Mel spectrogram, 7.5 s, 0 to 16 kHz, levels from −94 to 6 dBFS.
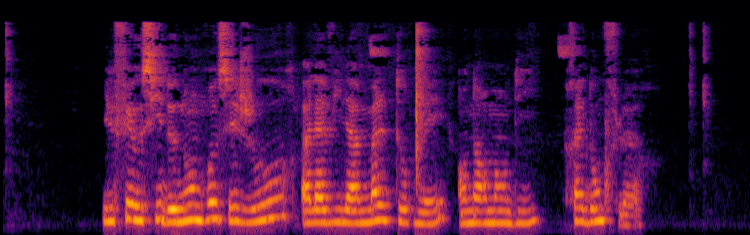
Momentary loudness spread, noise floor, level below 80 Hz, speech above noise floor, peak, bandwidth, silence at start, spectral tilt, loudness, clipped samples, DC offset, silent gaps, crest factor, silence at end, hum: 13 LU; -78 dBFS; -64 dBFS; 59 dB; -4 dBFS; 11.5 kHz; 0.05 s; -5 dB/octave; -20 LUFS; under 0.1%; under 0.1%; none; 16 dB; 1.1 s; none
